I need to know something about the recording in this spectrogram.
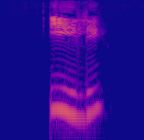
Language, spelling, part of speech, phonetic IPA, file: Russian, или, conjunction, [ˈilʲɪ], Ru-или.ogg
- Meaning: 1. or 2. or else 3. either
